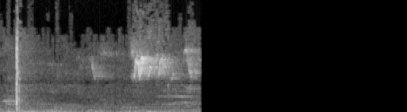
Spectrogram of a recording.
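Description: A sharp click and handling noise as the phone camera is moved, with birds chirping and a low steady hum behind. The sound cuts off abruptly to dead silence about two seconds in.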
